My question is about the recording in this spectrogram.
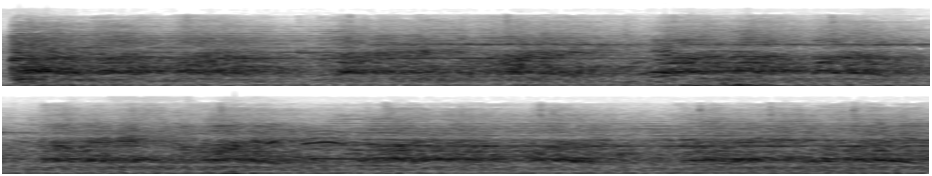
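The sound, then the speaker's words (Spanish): A large protest crowd at the Congress chants loudly in unison, the rhythmic shouted phrases repeating in waves over a dense, continuous roar of voices, while police charge protesters trying to pull down the fence and objects fly. “Estamos en el patio del Congreso, que es el único sitio seguro, y vamos a escuchar algunos de los cánticos.”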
